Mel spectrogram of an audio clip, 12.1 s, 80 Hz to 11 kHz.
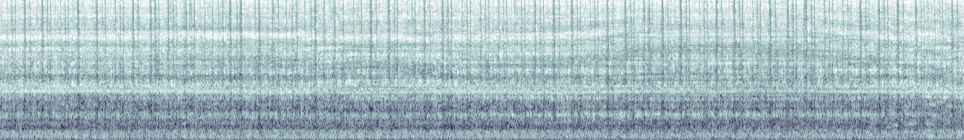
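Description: Turbocharged VW Golf Mk4 VR6 engine idling loudly and steadily, with a rapid, even pulse and no revving.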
